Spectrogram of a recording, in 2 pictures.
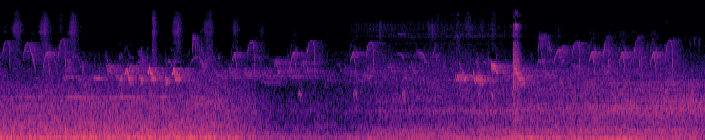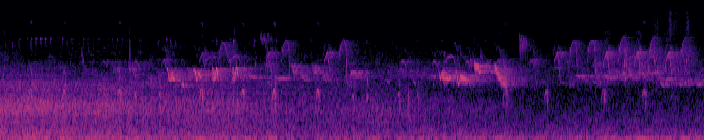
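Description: Birds calling in faint clusters of short, high chirps every few seconds. A low rumbling background noise drops away about five seconds in.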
